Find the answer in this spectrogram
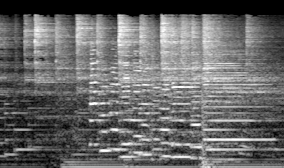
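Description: Small jazz band playing live: piano notes over a bass line and drum kit with cymbal strokes. The bass and drums get fuller about a second in.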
